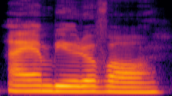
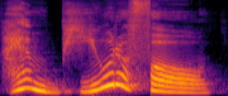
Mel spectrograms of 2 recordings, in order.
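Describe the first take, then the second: First: It is said flatly, without feeling. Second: It is said with strong, warm emotion.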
